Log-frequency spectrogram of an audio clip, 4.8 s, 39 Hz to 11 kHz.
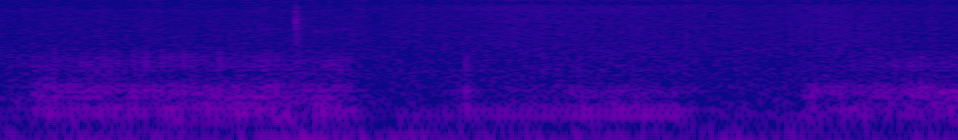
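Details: Blue British Shorthair cat purring at 6am while waking its owner, as it does every day; a soft, steady low rumble with slight pulsing, quiet indoor room.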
